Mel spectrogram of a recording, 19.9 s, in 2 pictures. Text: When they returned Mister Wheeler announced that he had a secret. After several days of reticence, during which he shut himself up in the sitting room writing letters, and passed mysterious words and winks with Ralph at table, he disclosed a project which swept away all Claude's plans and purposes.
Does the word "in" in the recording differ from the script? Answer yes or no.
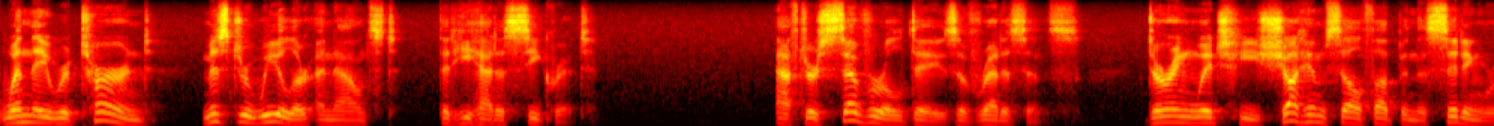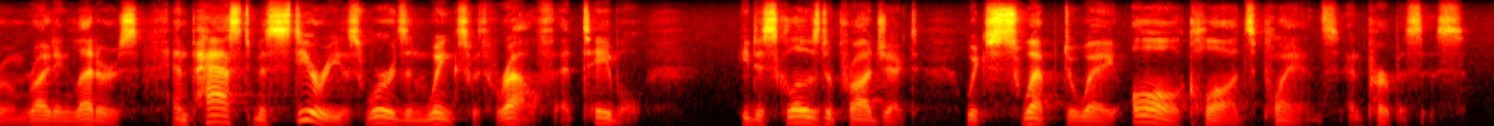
no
